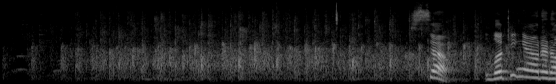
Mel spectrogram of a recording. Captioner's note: applause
